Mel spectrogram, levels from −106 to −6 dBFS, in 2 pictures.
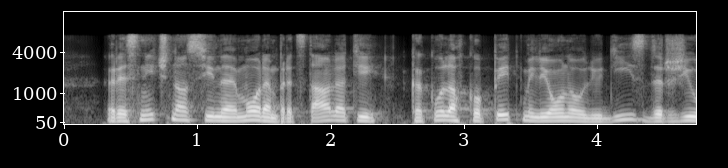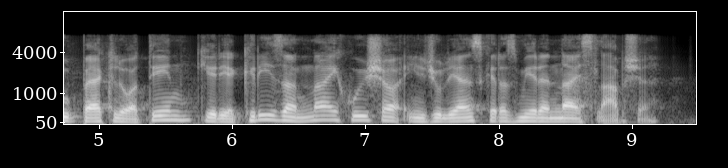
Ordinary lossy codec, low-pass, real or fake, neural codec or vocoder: none; 7.2 kHz; fake; codec, 16 kHz, 2 kbps, X-Codec, HuBERT features, trained on LibriSpeech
